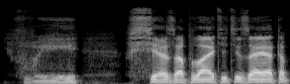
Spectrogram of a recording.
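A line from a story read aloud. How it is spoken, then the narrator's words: Hissed. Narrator (Russian): прошипел он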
